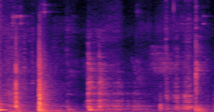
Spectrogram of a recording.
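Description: A few sharp knocks and scrapes, the loudest about half a second in: a kitchen knife pushing diced cucumber off a wooden chopping board into a metal wok, the board and knife knocking against the wood and the pan.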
